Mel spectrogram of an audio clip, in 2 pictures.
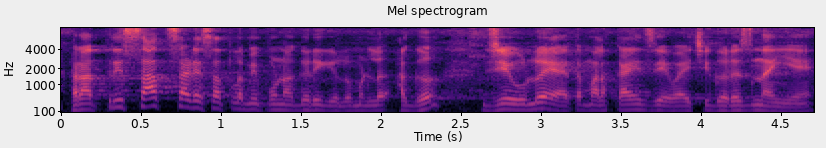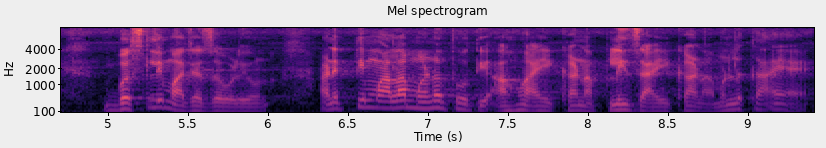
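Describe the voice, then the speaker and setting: Animated Marathi kirtan preacher man. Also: medium pitch, fairly quick. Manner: animated, calls out questions to the audience. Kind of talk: devotional kirtan sermon with sung verses.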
